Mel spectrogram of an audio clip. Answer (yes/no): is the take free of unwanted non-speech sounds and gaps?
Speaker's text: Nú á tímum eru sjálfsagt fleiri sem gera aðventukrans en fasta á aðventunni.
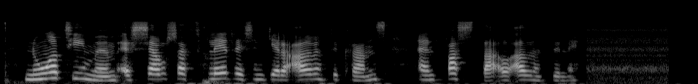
yes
